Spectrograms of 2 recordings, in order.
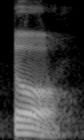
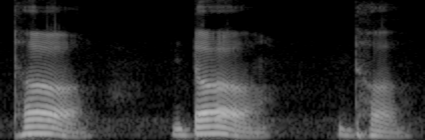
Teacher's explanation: जैसे ही आप ट बोलेंगे आपकी जीवा ऊपर की तरफ जाकर मुड़ जाएगी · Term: मुर्धा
